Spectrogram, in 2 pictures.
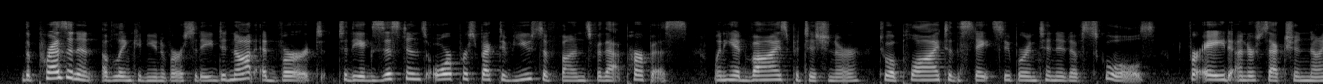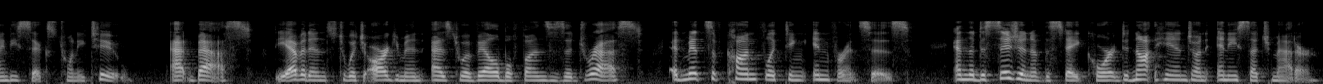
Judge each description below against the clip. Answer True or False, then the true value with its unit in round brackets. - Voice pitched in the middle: False (195 Hz)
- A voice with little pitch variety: False (3.3 semitones)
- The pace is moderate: True (150 wpm)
